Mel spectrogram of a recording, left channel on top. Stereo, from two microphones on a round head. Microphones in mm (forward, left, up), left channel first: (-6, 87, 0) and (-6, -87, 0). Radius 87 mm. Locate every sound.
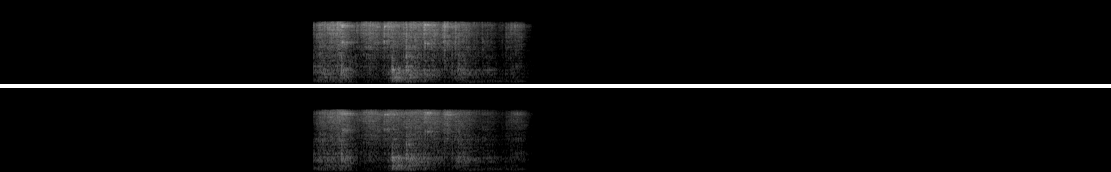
3.1 s a rattle: 60° left (ahead or behind), 4.5 m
